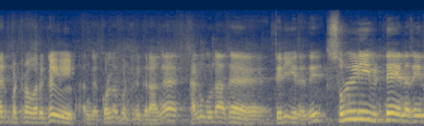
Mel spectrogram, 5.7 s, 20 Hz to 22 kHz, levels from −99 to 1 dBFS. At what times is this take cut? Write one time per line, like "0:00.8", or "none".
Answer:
0:01.1
0:04.4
